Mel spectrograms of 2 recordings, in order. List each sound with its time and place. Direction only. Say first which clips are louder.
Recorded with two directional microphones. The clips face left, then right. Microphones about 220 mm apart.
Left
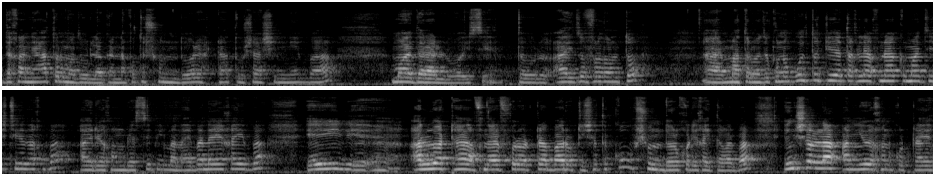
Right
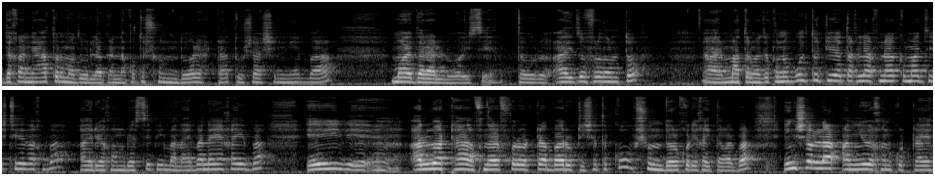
0.0 s speech: right 6 dB; 45° right (ahead or behind)
3.9 s speech: right 7 dB; 45° right (ahead or behind)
